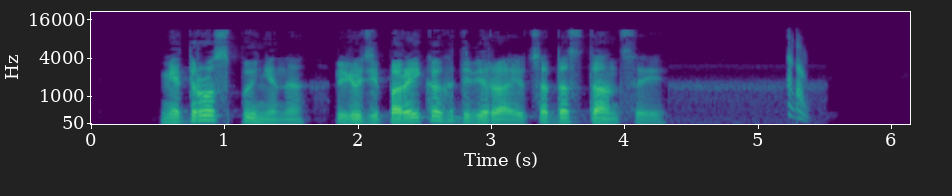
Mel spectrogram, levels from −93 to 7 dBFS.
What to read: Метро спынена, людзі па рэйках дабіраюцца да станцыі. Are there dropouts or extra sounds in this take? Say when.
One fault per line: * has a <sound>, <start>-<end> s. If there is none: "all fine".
* has a chirp, 5.2-5.4 s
